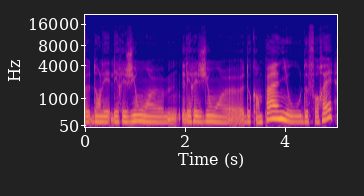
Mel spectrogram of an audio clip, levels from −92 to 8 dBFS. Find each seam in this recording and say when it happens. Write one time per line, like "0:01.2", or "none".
none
